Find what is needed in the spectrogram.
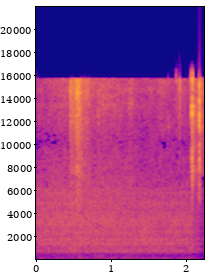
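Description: A steady hiss lasting about two seconds, then stopping.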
